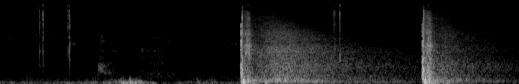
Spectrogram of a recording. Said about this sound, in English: So I'm going to fire a few rounds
